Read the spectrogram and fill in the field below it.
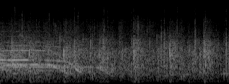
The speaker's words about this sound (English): Come on, give the Lord a hand clap of praise.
